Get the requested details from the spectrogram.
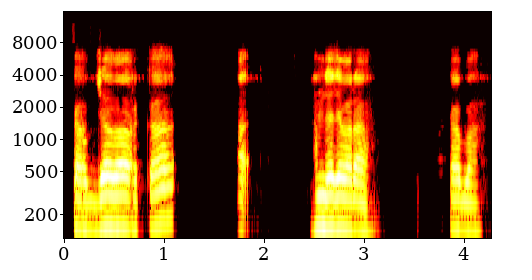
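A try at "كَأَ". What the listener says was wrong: কাফ জবর কা, হামজা জবর আ, কা আ। তাহলে কি হয়? হামজা জবর আ হচ্ছে, তাহলে কি কা বা নয়? কা আ, কা আ।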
